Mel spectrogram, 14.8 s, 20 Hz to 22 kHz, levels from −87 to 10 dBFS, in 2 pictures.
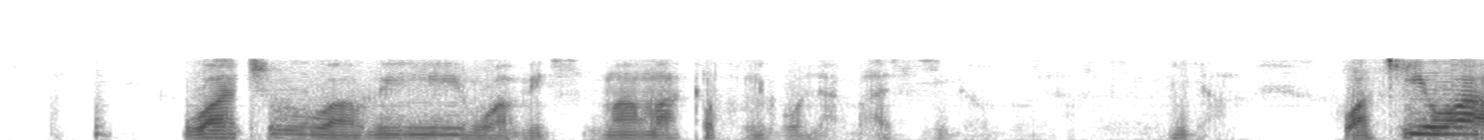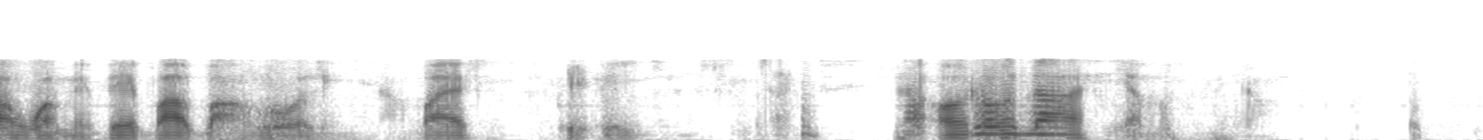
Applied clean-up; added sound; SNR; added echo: neural separator model SepFormer WHAMR!.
